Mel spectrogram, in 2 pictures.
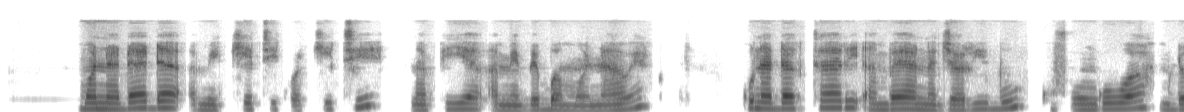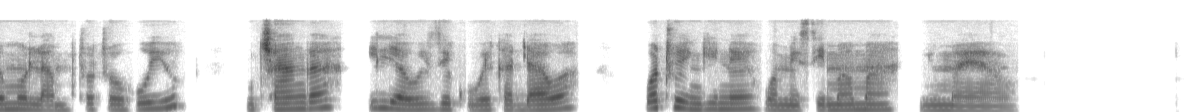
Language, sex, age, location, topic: Swahili, female, 36-49, Kisumu, health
